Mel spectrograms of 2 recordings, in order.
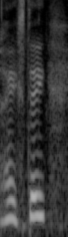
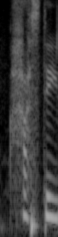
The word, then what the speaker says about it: Hasty: SP warning about Leon Hasty it's uh it's not Hasty like pasty it's Hasty like tasty I say it's a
